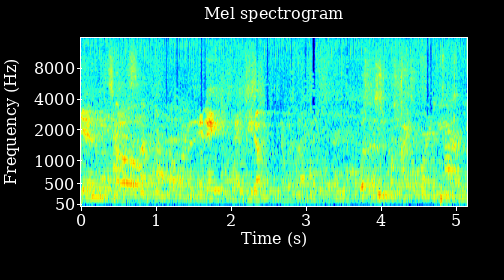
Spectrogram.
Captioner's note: attendees chattering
